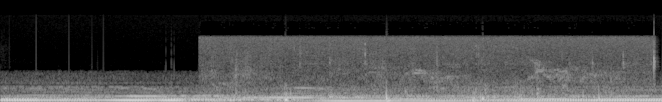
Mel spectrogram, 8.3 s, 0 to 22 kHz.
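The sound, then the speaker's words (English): A heavy, persistent low drone made of war sounds slowed down to as little as 2% of their original speed, created by Dennis to underscore a film scene of Marines clearing a village, rumbling and throbbing steadily with a dense, murky texture and occasional faint crackles, with no voices. “To underscore this scene, Dennis adds a persistent drone made up of the sounds of war, slowed down to as little as 2% of their original speed.”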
